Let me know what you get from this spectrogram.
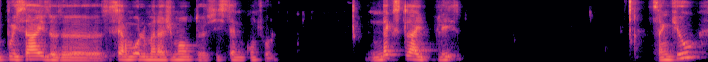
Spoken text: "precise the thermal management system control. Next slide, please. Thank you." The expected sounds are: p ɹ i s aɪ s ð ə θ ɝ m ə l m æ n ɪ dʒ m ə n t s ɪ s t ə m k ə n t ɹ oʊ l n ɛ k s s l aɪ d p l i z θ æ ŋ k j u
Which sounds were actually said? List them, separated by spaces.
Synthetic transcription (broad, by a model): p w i s aɪ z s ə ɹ m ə l m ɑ n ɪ ʒ m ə t s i s t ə m k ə t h oʊ l n ɛ k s s l aɪ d p l i z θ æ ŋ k j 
